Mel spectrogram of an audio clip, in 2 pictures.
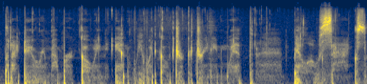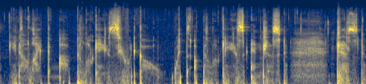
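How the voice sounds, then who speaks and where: A middle-aged American woman speaking in a soft, breathy whisper, chatting nostalgically in a casual ASMR voiceover and often repeating her phrases. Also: unhurried, poor audio. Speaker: ASMR video creator.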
